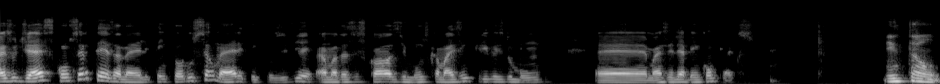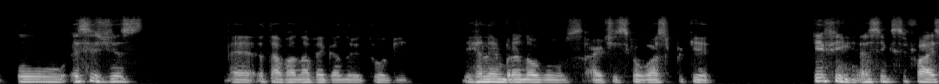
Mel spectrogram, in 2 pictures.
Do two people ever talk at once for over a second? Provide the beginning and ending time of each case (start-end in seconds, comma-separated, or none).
none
